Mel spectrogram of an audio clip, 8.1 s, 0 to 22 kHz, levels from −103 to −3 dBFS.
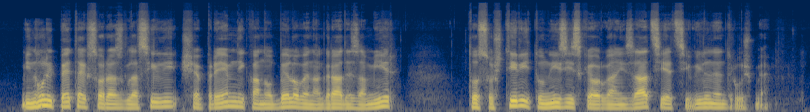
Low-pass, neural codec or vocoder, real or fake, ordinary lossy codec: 19.8 kHz; vocoder, 44.1 kHz, 128 mel bands, Pupu-Vocoder; fake; Opus, 32 kbps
